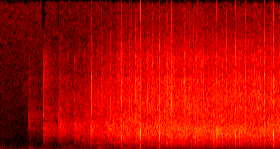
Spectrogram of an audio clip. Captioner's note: applause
